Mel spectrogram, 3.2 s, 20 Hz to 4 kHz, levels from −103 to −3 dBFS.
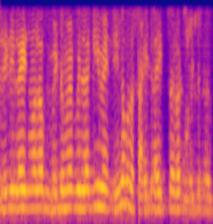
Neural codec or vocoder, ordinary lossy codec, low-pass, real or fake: vocoder, 24 kHz, 100 mel bands, Vocos; none; 3.6 kHz; fake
